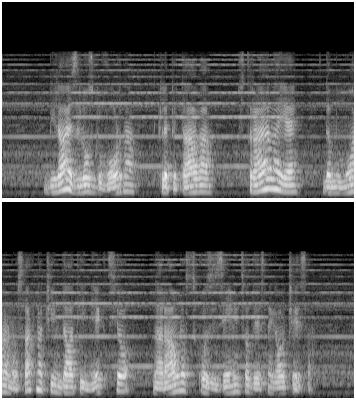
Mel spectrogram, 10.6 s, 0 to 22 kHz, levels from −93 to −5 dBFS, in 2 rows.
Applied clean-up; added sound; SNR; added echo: none; Bowed string instrument; 14 dB; none.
